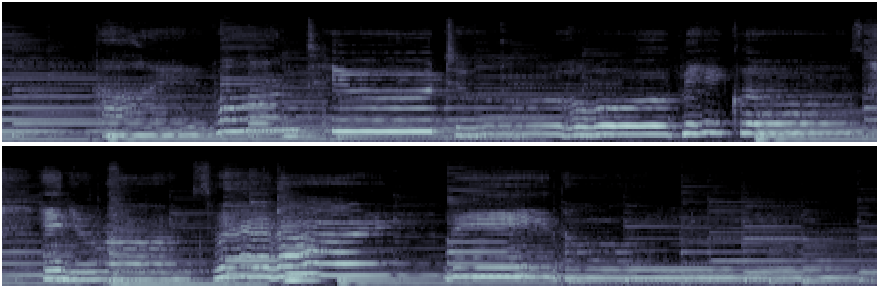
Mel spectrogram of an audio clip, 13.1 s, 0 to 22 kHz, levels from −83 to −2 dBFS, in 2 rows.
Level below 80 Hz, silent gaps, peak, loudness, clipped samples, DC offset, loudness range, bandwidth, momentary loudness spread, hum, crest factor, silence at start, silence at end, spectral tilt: -60 dBFS; none; -10 dBFS; -29 LUFS; under 0.1%; under 0.1%; 3 LU; 12.5 kHz; 11 LU; none; 18 dB; 0 s; 0 s; -7 dB/octave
